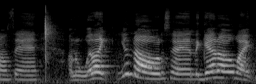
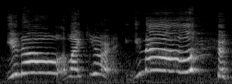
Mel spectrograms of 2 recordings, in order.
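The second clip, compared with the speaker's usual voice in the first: cry-laughing; 13 semitones higher, 6 dB louder, slower than usual. Real, not acted. Cry-laughing over the memory.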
